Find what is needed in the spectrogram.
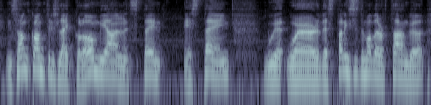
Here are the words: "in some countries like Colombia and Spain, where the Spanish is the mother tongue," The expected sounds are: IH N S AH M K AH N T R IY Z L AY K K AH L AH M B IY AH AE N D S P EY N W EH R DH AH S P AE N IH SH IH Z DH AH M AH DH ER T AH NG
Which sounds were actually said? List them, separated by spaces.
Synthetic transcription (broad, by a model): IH N S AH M K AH N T R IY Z L AY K K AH L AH M B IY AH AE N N S P EY N W EH R DH AH S P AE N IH S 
